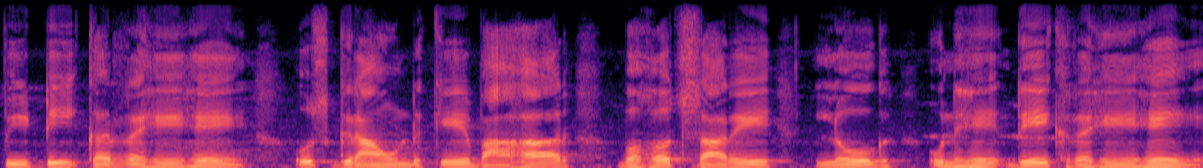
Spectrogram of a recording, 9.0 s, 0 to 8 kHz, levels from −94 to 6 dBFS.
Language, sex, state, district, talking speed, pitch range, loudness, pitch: Hindi, male, Madhya Pradesh, Dhar, 100 wpm, 110-130 Hz, -17 LUFS, 120 Hz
